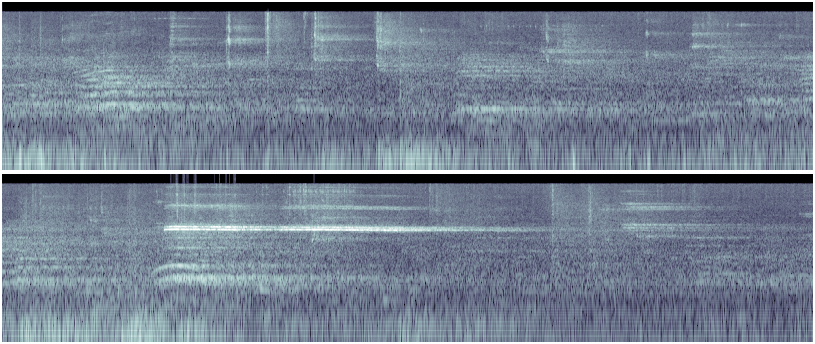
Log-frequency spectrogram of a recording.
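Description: Floorball game play in an echoing sports hall: the plastic ball clacking off sticks and the rink boards in scattered knocks, with players shouting. About ten seconds in, a loud high steady tone is held for about three seconds during the loudest stretch.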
